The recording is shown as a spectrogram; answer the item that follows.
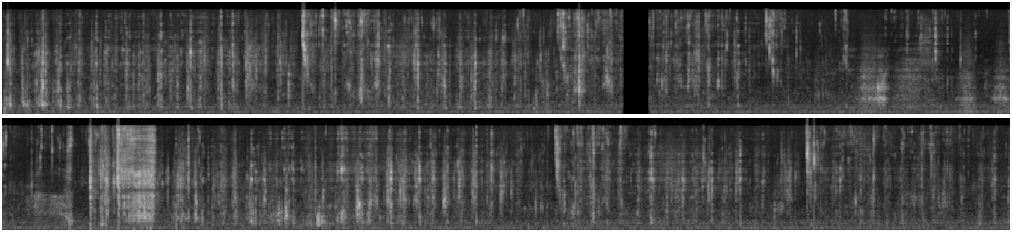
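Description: Close-miked biting and chewing of an andouille sausage coated in seafood boil sauce: continuous wet, sticky mouth clicks and smacks, with one louder bite a little past halfway. The sound drops out completely for a moment about a third of the way in.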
